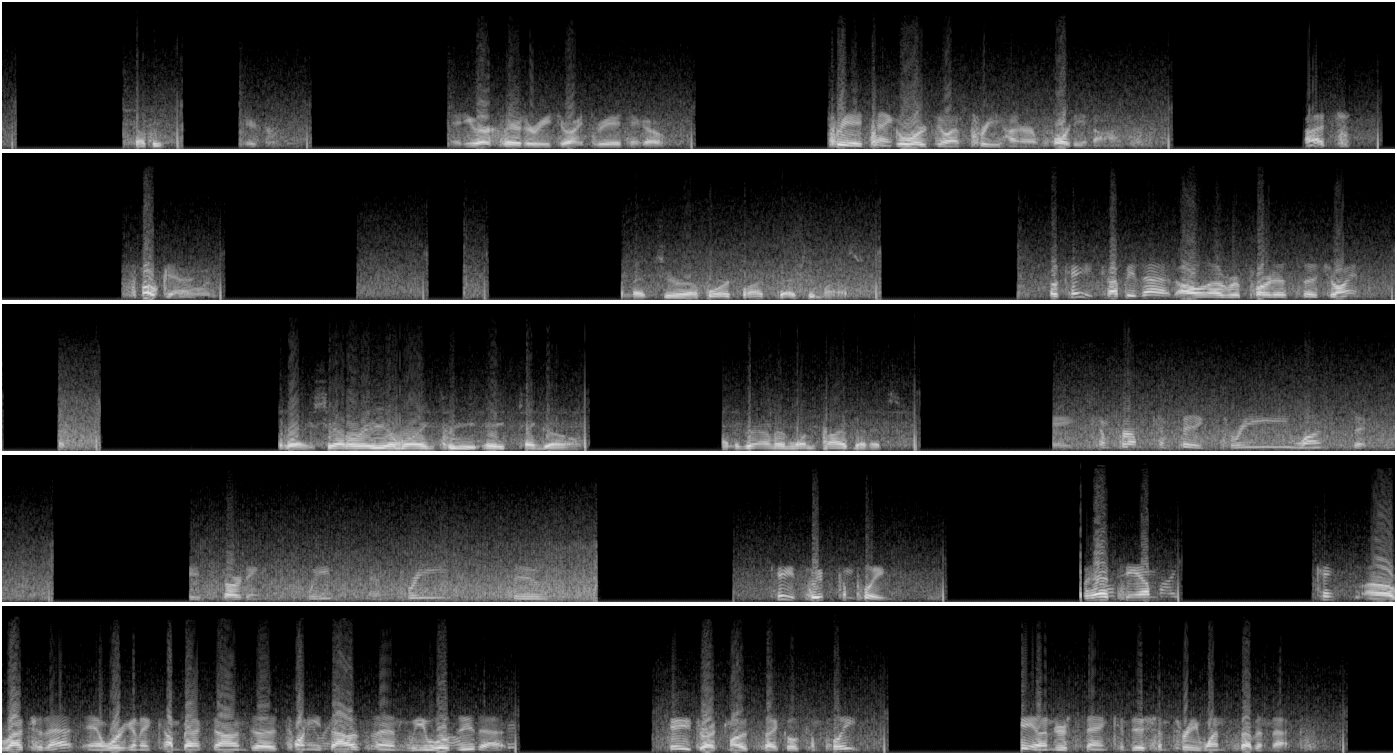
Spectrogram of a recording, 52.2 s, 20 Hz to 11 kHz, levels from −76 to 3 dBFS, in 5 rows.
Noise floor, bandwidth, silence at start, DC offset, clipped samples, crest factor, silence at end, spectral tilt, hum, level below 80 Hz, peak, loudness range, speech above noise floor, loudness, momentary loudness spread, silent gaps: -58 dBFS; 9.6 kHz; 0 s; under 0.1%; under 0.1%; 12 dB; 0.45 s; -5.5 dB/octave; 60 Hz at -60 dBFS; -54 dBFS; -6 dBFS; 9 LU; 42 dB; -17 LUFS; 20 LU; none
